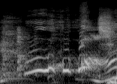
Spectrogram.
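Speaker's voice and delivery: high laughing disbelief; shocked what. Real, not acted. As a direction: shriek it in amused shock. Shocked disbelief at popes voting.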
